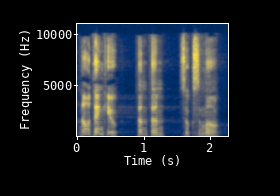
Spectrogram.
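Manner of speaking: light, courteous acted "no thanks"; mock very polite refusal. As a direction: demonstrate declining an offer gently.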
